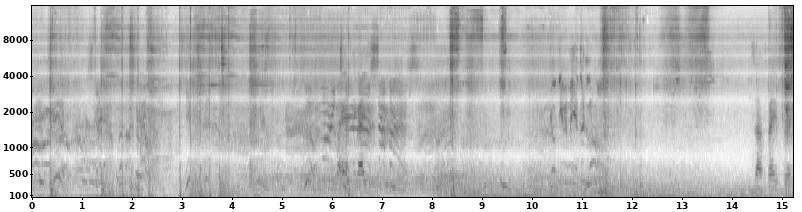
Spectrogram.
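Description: Male warriors grunt and yell as they fight.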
